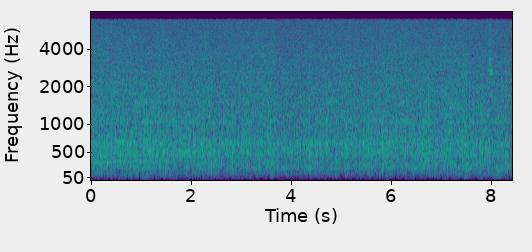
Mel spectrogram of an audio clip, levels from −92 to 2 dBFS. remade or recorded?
recorded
